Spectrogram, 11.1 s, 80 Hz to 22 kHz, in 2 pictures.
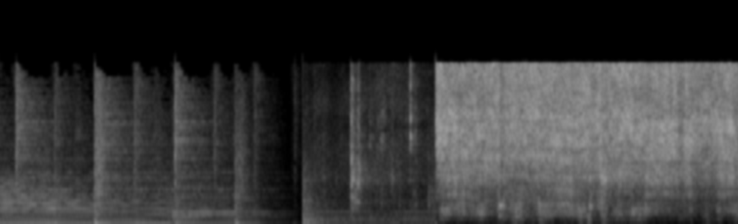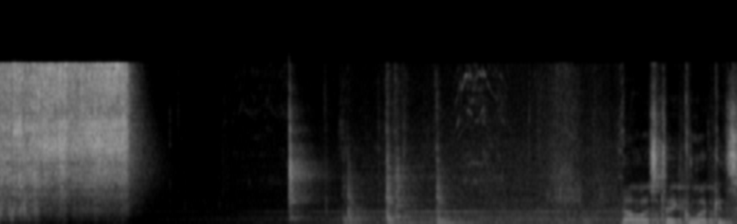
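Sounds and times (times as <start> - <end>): compressed air blow gun hissing: 3.3 - 6.6.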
